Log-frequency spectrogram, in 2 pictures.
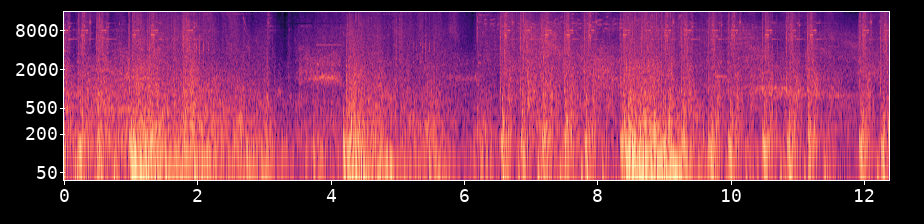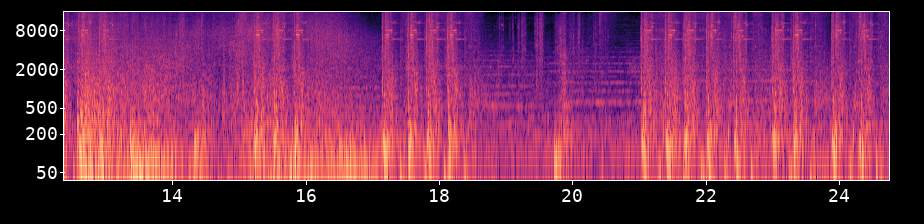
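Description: Gunshots fire in quick bursts with loud booms.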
